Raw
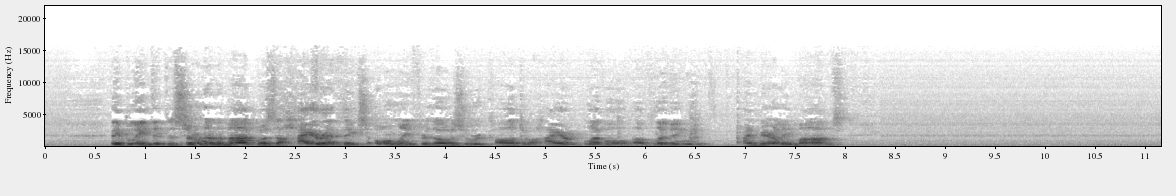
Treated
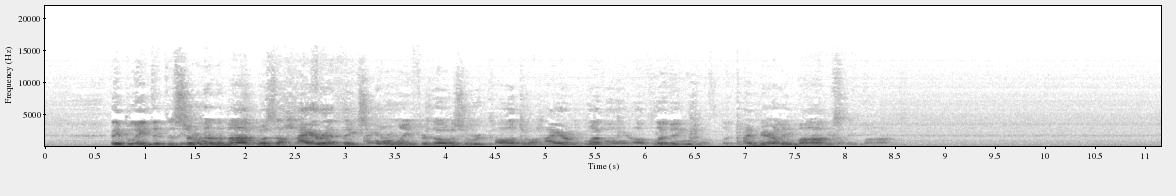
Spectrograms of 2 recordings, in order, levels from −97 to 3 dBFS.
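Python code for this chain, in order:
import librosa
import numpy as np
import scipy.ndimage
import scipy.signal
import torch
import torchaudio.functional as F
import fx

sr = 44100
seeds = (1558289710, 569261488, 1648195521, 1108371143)

y = fx.low_shelf(x, sr, hz=320.0, db=-9.0, at=(5.6, 6.07))
y = y + 10.0 ** (-16.5 / 20.0) * np.pad(y, (int(654 * sr / 1000.0), 0))[:len(y)]
y = y * librosa.db_to_amplitude(-8.5)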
